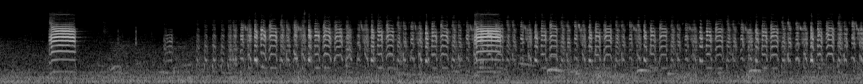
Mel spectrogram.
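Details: Zebra finch family with three juveniles: two loud nasal honk calls about four seconds apart, with a continuous busy chatter of soft buzzy notes between them.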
